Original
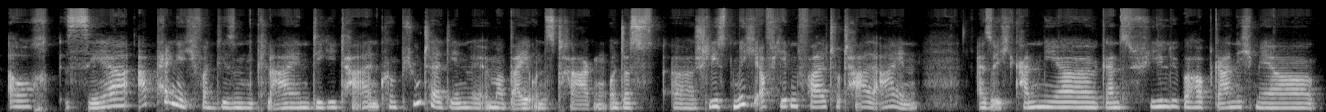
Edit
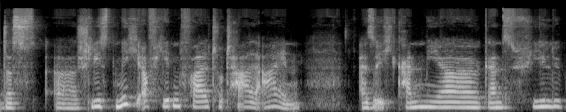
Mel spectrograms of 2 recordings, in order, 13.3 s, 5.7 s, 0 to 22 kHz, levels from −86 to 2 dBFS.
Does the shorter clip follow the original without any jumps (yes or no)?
yes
